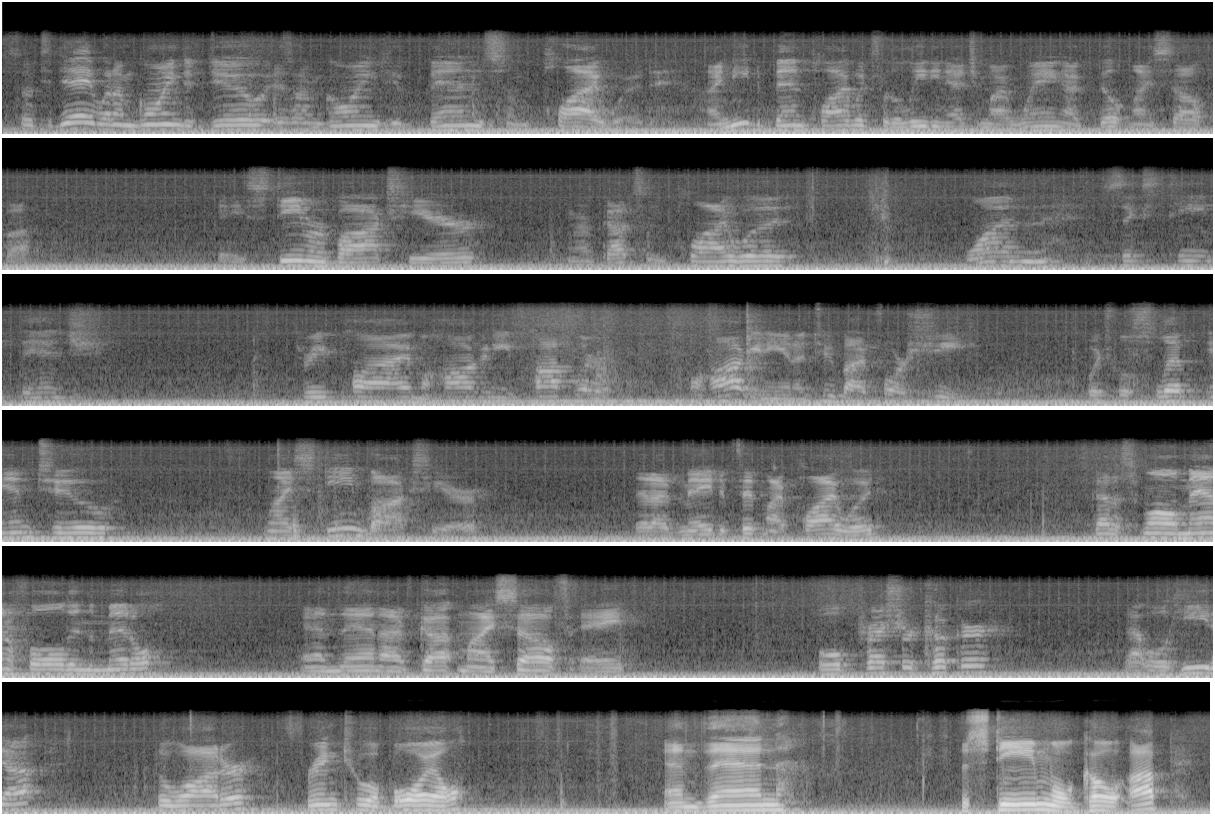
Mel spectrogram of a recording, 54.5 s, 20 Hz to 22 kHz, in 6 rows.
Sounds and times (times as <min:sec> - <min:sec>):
Speech: 0:00.0 - 0:09.4, 0:10.7 - 0:12.7, 0:13.3 - 0:15.1, 0:16.3 - 0:19.0, 0:20.4 - 0:25.5, 0:26.3 - 0:28.2, 0:29.2 - 0:30.9, 0:32.0 - 0:33.9, 0:35.4 - 0:37.6, 0:38.6 - 0:41.2, 0:42.4 - 0:43.9, 0:44.7 - 0:45.9, 0:46.5 - 0:48.9, 0:50.4 - 0:51.5, 0:52.6 - 0:54.4.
